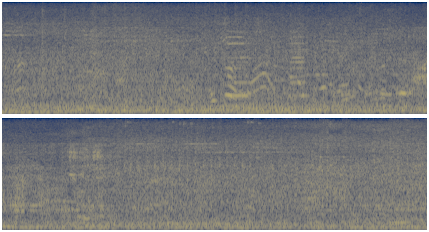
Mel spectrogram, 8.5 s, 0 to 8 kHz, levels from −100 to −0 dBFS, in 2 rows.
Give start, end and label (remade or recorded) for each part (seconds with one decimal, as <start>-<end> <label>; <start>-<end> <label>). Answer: 0.0-0.9 recorded; 0.9-2.0 remade; 2.0-4.0 recorded; 4.0-5.5 remade; 5.5-7.2 recorded; 7.2-8.5 remade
